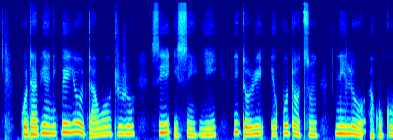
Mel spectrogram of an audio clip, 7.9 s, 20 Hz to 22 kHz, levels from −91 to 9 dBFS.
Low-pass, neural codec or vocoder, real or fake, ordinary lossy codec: 19.8 kHz; autoencoder, 48 kHz, 32 numbers a frame, DAC-VAE, trained on Japanese speech; fake; Opus, 32 kbps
